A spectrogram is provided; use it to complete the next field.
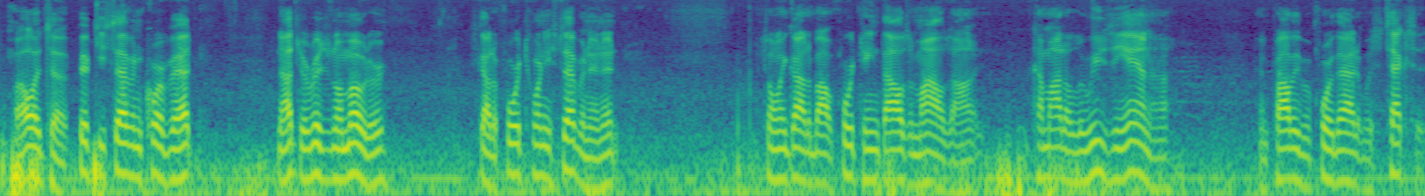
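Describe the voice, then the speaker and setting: A man at a medium pitch and moderate pace, with ordinary pitch variation, big swings in loudness and long, frequent pauses. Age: 60s. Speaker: car owner. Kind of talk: casual interview.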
